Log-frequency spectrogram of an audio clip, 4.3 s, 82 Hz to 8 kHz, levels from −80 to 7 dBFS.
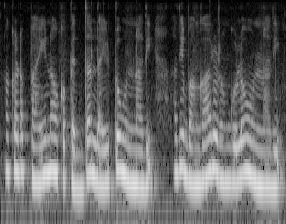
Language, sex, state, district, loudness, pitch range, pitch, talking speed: Telugu, female, Telangana, Hyderabad, -14 LUFS, 190-240 Hz, 210 Hz, 140 wpm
